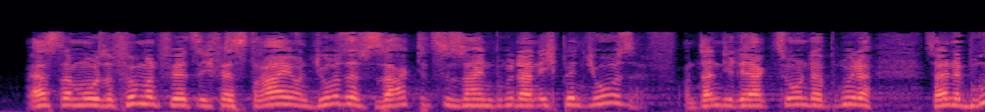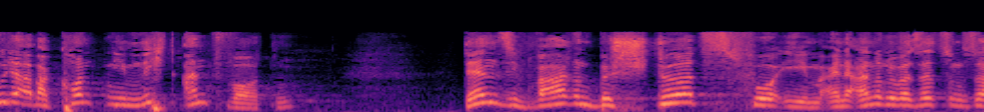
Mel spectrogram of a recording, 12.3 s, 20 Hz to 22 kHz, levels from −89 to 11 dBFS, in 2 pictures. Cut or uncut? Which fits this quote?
uncut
